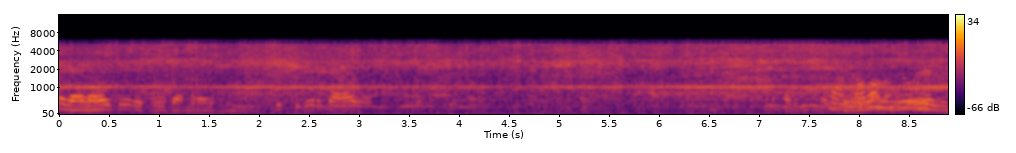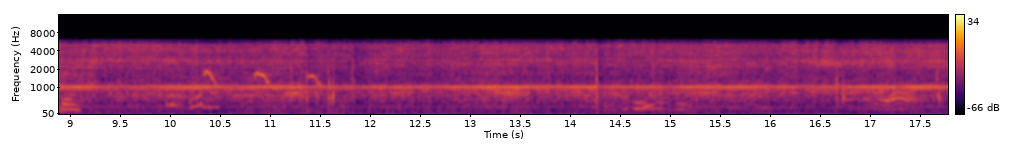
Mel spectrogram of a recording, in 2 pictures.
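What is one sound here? Electric shears buzz steadily.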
